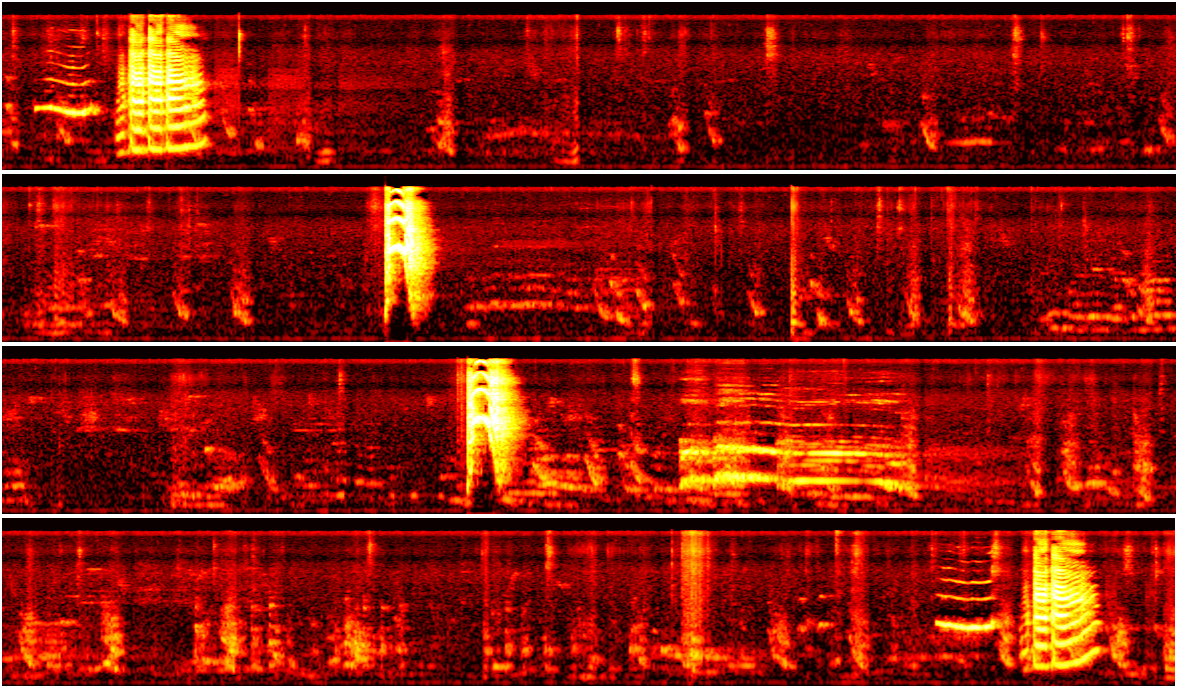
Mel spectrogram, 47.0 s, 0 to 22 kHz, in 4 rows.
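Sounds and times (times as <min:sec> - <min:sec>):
parakeet drawn-out call: 0:00.4 - 0:02.1, 0:15.6 - 0:16.1, 0:28.1 - 0:28.7, 0:44.6 - 0:46.2
parakeet screeching: 0:00.4 - 0:02.1, 0:15.6 - 0:16.1, 0:28.1 - 0:28.7, 0:44.6 - 0:46.2
soft bird chattering: 0:15.6 - 0:16.1, 0:28.1 - 0:28.8, 0:44.6 - 0:46.3.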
